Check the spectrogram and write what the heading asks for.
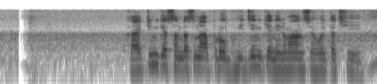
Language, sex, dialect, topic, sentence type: Maithili, male, Southern/Standard, agriculture, statement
